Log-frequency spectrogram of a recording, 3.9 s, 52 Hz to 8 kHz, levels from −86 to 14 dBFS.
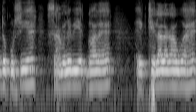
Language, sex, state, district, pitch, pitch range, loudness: Hindi, male, Bihar, West Champaran, 165 Hz, 160-170 Hz, -14 LUFS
